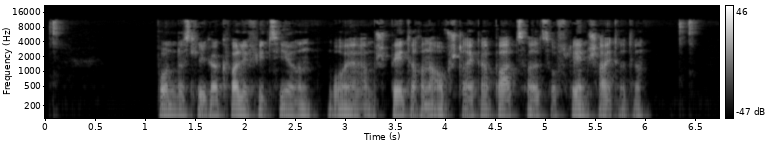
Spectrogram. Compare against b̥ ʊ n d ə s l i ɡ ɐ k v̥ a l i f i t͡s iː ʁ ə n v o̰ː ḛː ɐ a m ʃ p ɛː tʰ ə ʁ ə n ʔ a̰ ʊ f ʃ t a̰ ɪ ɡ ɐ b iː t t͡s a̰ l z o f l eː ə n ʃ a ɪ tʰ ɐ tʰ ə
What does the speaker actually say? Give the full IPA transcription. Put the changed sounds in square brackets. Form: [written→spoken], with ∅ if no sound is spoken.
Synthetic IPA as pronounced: b̥ ʊ n d ə s l [i→iː] ɡ ɐ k v̥ a l i f i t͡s iː ʁ ə n v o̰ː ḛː ɐ a m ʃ p ɛː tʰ ə ʁ ə n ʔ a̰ ʊ f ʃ t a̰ ɪ ɡ ɐ b [iː→aː] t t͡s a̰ l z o f l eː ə n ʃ a ɪ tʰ ɐ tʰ ə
